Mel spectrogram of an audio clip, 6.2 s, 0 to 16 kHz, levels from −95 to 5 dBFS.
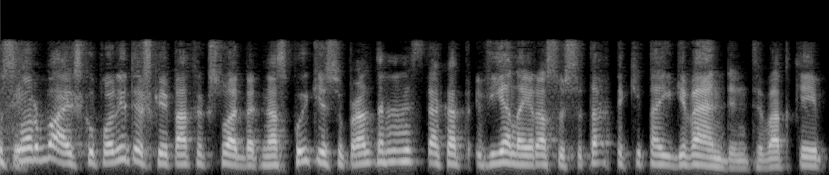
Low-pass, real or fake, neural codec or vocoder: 7.2 kHz; fake; codec, 16 kHz, 1.1 kbps, Voila-Tokenizer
